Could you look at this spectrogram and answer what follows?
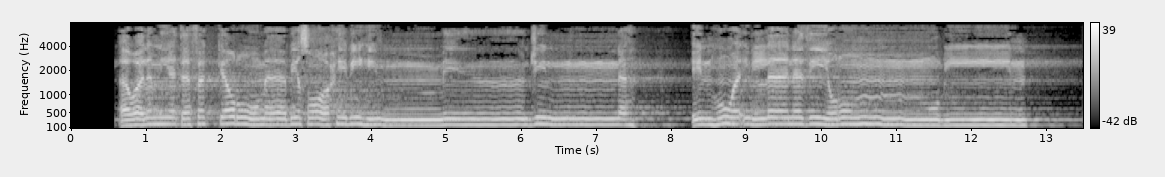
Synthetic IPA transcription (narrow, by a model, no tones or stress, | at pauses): ʔawalamjat̪afakːɑɾˤuːmaːbɪsˤɑːħɪbɪɦɪmː | ɪnn | d͡ʒɪnː | ah | ʔɪnɦʊwaʔɪlːaːnaðiːɾʊ | mʊbiːn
